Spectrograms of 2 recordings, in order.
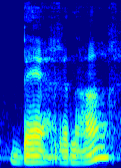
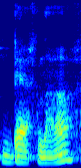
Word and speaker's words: Bernard: So that's how you pronounce in English Bernard. In French it's Bernard. So thank you for watching.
